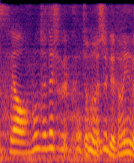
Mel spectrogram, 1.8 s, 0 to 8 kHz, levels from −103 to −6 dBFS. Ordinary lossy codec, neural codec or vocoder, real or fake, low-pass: none; codec, 16 kHz, 0.5 kbps, FunCodec, trained on LibriTTS, 25 frames a second; fake; 7.2 kHz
